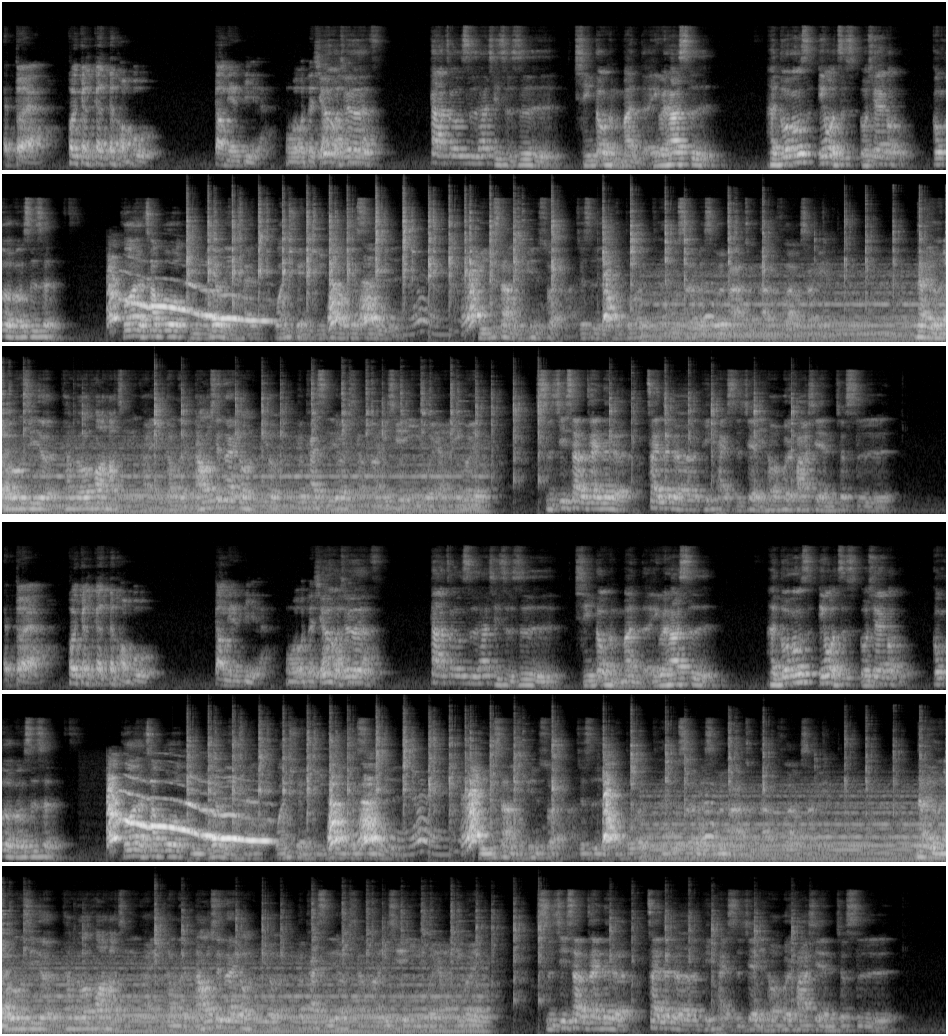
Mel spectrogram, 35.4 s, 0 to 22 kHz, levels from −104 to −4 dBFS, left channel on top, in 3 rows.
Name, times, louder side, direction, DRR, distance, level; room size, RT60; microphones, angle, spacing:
voice 1, 0.0-1.8 2.7-4.6 23.6-23.8, left 1 dB, 35° left, 1 dB, 5.9 m, -38 dB
voice 2, 4.0-4.7 5.4-9.0 9.6-11.3 11.6-12.5 13.3-16.8 17.8-22.2 23.2-29.7 30.3-34.7, left 2 dB, 75° left, 2 dB, 7.8 m, -37 dB
Bark, 13.1-15.2 15.9-16.6 16.9-17.2 17.5-17.9 19.3-19.6 20.1-20.2 20.5-21.0, right 5 dB, 55° right, 0.7 m, -24 dB
sound 1, 14.1-20.5 20.9-21.0 21.3-21.5 22.0-24.0 24.5-24.9 25.5-26.0 26.5-27.2 27.5-30.5 31.1-31.6 31.9-32.6 33.0-33.1 33.5-33.8, left 4 dB, 55° left, 4.4 m, -41 dB
sound 2, 19.7-29.7, right 1 dB, ahead, 2.1 m, -42 dB
16.0 x 14.0 x 3.9 m, 0.36 s
head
